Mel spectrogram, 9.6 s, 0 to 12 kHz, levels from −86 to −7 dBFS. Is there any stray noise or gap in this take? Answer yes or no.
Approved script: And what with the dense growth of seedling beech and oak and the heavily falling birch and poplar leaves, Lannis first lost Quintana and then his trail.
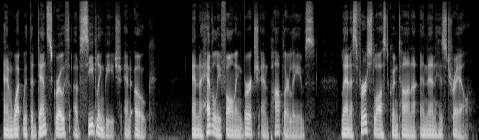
no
